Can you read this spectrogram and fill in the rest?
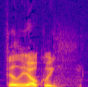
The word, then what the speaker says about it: Filioque: philoloquy, how do you pronounce that? Filioque and clause,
